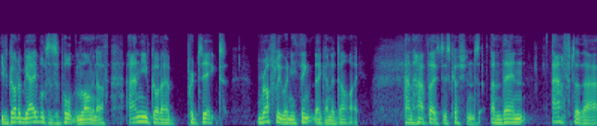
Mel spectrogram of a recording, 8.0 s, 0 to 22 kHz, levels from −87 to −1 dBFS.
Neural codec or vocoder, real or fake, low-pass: none; real; 7.2 kHz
